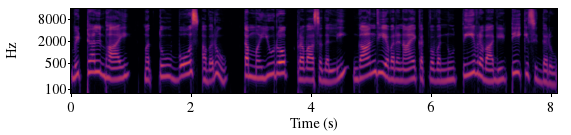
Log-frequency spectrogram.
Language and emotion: Kannada, neutral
